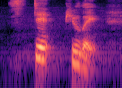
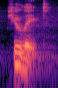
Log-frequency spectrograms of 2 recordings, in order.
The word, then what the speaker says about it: stipulate: Okay, this is the first syllable. Sti. That is the stressed syllable. So it will have this sound. Stipulate.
